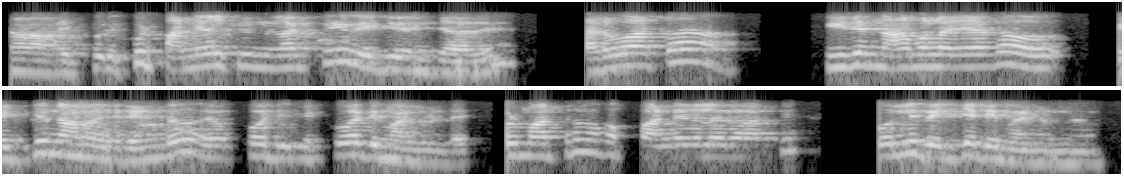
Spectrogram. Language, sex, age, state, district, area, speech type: Telugu, male, 18-30, Telangana, Hanamkonda, urban, conversation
